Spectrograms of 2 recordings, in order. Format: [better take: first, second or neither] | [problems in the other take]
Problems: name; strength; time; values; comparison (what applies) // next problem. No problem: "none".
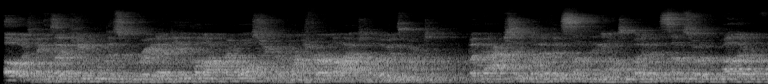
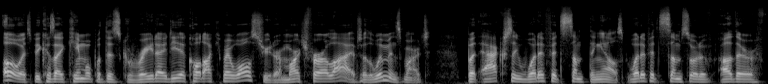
second | room echo; strong; dies away in 2.5 s // off-mic speech; far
